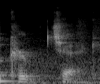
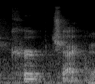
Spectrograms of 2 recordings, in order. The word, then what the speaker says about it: Krpicak: Yeah, my name is Beau Krpicak. Krpicak. Yeah. We don't pronounce the I, but there is an I in the Yeah.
